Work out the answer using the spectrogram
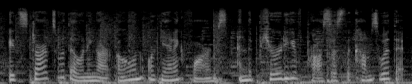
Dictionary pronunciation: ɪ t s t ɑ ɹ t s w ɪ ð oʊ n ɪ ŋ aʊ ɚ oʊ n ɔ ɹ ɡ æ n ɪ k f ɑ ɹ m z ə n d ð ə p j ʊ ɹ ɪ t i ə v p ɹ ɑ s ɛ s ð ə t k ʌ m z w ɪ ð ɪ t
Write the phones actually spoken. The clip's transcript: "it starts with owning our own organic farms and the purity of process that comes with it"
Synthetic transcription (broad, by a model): ɪ t s t ɑ ɹ t s w ɪ ð oʊ n ɪ ŋ aʊ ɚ oʊ n ɔ ɹ ɡ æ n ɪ k f ɑ ɹ m z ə n ð ə p j ʊ ɹ ɪ t i ə v p ɹ ɑ s ɛ s ð ə t k ʌ m z w ɪ ð ɪ t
